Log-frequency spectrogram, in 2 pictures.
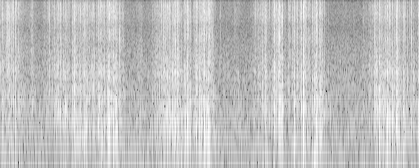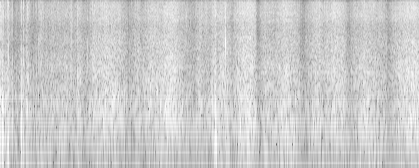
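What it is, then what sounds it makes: Metallic mesh scrub sponge. Long painted nails scratch a small, hand-held rectangular kitchen sponge covered in silver metallic plastic mesh over soft foam, and fingers squeeze it. The result is a run of bright, crinkling, rasping bursts with short pauses between them, almost no low end, and a dry, quick-fading texture.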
